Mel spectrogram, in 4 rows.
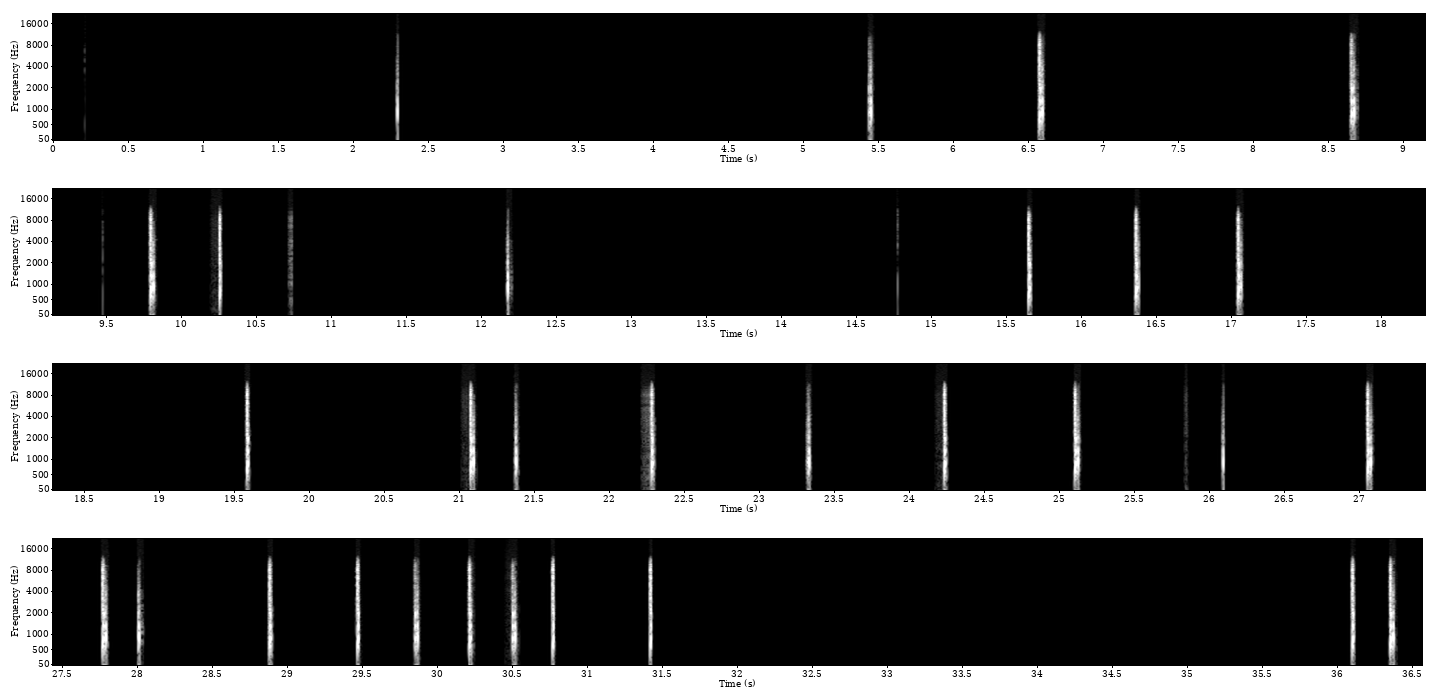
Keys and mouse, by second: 1.0 ctrl+s, 3.2 click, 3.7 shift+click, 4.3 click, 6.4 click, 6.8 click, 7.8 click, 8.3 click, 8.9 click, 9.8 click, 10.3 click, 11.4 click, 12.3 click, 13.1 shift+click, 13.8 click, 14.5 click, 14.8 ctrl+s, 16.1 click, 16.5 shift+click, 16.9 ctrl+d, 17.1 click, 18.1 click, 18.5 click, 19.2 ctrl+s, 19.4 z, 19.6 click, 20.2 click, 21.9 click, 22.5 click, 23.6 click, 24.3 click, 25.4 click, 26.1 click, 26.4 click, 28.2 click, 29.7 click, 30.4 click, 30.9 ctrl+s, 32.9 click, 34.1 click, 34.8 ctrl+s.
